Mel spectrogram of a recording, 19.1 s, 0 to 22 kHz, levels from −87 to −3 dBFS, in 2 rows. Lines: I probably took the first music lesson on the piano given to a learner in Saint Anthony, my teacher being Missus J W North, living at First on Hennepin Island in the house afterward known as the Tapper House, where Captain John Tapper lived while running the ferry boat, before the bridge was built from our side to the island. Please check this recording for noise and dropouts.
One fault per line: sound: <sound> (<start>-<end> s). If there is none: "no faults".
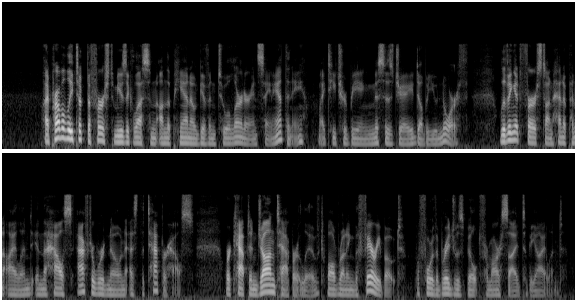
no faults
